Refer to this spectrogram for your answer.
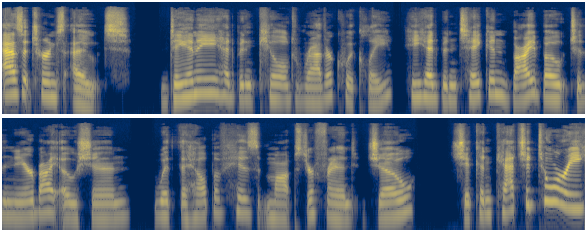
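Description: A woman's medium-pitched, ordinary speaking voice, fairly slow, with ordinary pitch variation and a dry, close sound with no echo. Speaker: true crime podcast host. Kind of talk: casual podcast interview and storytelling. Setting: remote call with guests in different time zones.

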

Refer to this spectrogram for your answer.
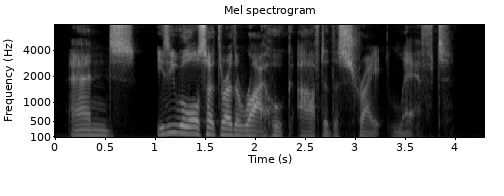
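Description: The speech moves at a fairly slow pace with lively intonation, and the recording is very clean with a silent background. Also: man. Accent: Australian. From Australia. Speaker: MMA podcast host. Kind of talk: solo fight preview monologue. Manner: casual, profane, rambling.

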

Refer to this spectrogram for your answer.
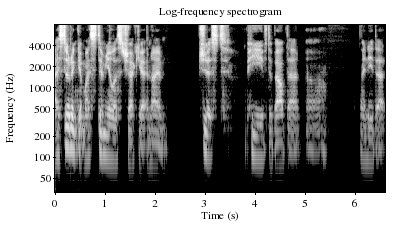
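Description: A man's voice with vocal fry, a fairly slow pace and long, frequent pauses. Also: medium pitch for a man, ordinary pitch variation. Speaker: podcaster. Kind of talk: casual solo podcast monologue. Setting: home office, recording alone. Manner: rambling, filler words, casual.

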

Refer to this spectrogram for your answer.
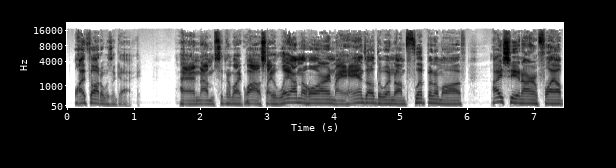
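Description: An animated man with an American accent, medium pitch, ordinary pitch variation and a fairly quick pace. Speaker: podcast host. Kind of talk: casual chat, storytelling, angry rant. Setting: podcast recording. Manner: animated, profane, ranting.

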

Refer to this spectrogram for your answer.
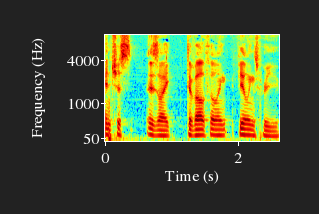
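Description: At a moderate pace, a man talks in a medium pitch. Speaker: podcast host. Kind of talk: casual chat.

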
